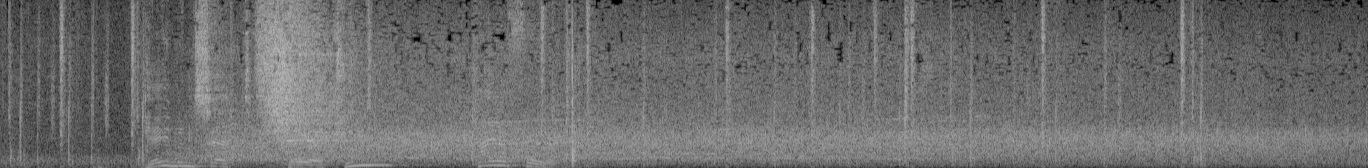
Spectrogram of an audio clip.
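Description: A crowd cheers and applauds.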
